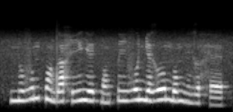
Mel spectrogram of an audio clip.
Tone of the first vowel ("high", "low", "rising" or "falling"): low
